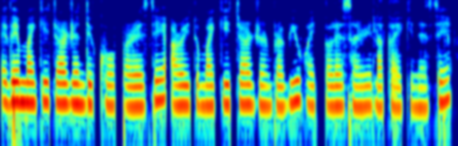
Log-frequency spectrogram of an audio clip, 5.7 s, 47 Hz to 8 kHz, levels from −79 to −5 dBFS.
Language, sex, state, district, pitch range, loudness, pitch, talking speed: Nagamese, female, Mizoram, Aizawl, 195-220 Hz, -21 LUFS, 200 Hz, 190 wpm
